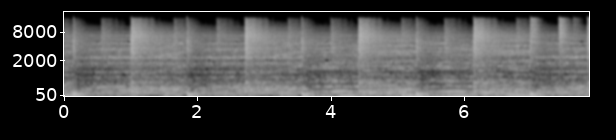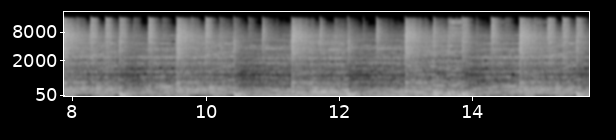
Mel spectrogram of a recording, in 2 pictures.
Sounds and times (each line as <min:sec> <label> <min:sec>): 0:07.0 drum loop 0:15.7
